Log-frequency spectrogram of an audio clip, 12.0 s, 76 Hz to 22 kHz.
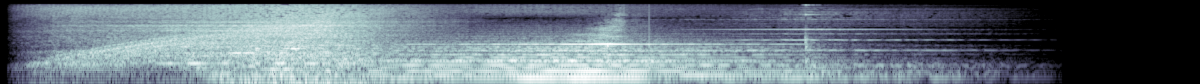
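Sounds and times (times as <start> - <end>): rising whoosh: 0.1 - 8.4
tone sliding upward: 0.2 - 9.5.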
